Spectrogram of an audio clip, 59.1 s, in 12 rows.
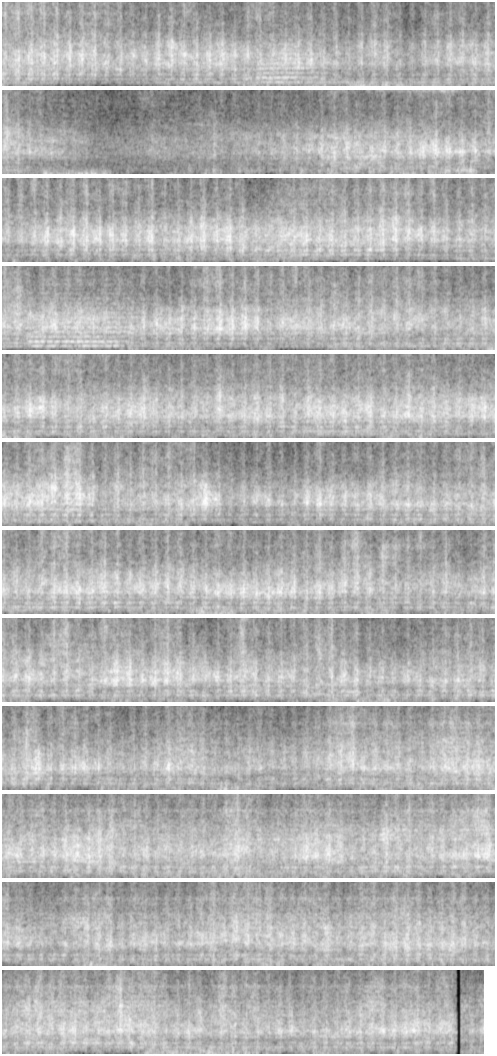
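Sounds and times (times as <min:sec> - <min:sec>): train horn note: 0:02.4 - 0:03.5, 0:15.0 - 0:16.3.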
